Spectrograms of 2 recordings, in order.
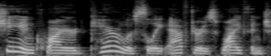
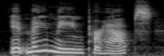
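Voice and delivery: ordinary delivery, nothing marked

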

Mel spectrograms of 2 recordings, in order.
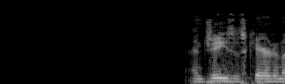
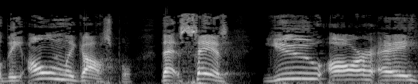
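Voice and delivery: raised, forceful preacher's delivery; loud, high-pitched pulpit proclamation; emphatic preaching; 3 semitones higher, 6 dB louder than usual. Real, not acted.

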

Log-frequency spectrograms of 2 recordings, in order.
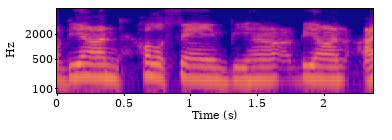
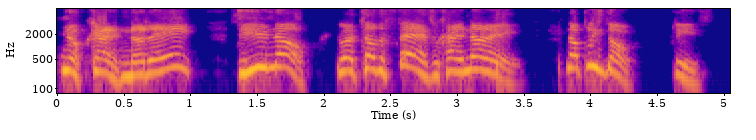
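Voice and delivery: higher, louder, fast and flustered; flustered pleading; 6 semitones higher, 6 dB louder, faster than usual. Real, not acted. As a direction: rush to stop him from telling. Begs him not to tell.

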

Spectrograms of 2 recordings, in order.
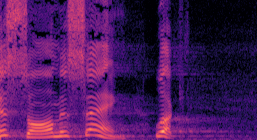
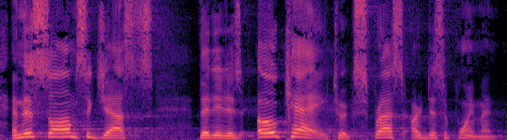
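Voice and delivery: ordinary talk, nothing marked

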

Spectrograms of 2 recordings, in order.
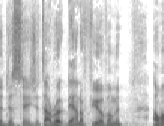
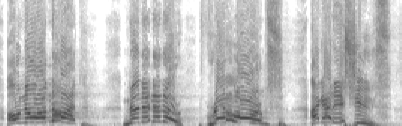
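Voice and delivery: much higher and louder, no no no; alarmed protest; 5 dB louder than usual. Real, not acted. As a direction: sound the alarm, half joking. Pastor's alarmed reaction.

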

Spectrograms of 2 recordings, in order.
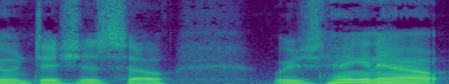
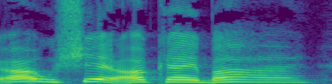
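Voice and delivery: mock startled stranger; 10 semitones higher, 3 dB louder, slower than usual. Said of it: "He's like".

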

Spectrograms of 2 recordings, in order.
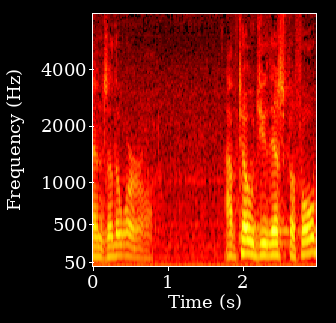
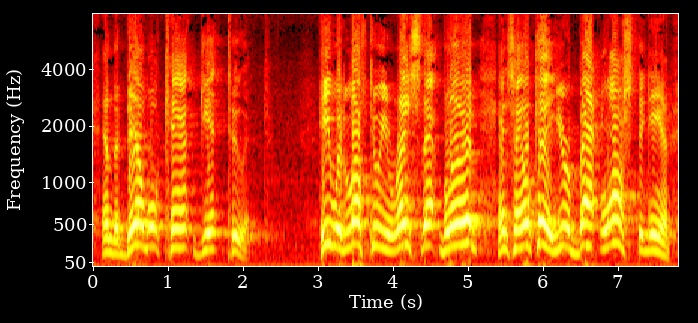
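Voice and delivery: loud, raised preaching voice building up; full-force preaching; 6 semitones higher, 7 dB louder than usual. Acted. Pastor preaching on the blood of Jesus, loud and raised. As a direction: lift it and drive it home like a revival.

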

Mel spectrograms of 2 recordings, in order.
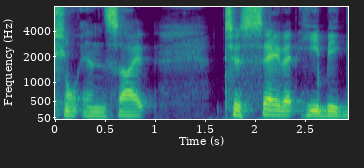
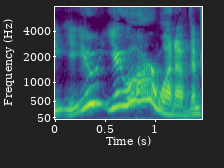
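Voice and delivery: bystanders' voice pitched much higher, accusing. A narrator's reading. Bystanders accusing Peter of being a Galilean, high and insistent. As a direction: point the finger in a high, insistent voice.

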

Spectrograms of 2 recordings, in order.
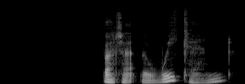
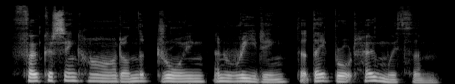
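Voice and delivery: ordinary delivery

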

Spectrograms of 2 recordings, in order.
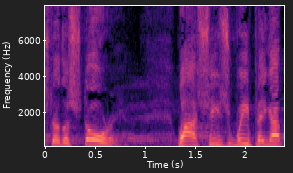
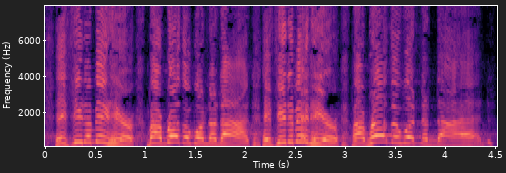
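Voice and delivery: higher, insistent in-your-face accusation; confrontada, en su cara; 4 semitones higher than usual. Retold or imitated. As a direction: act out Martha confronting him head-on. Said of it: "she gets up in his face".

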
